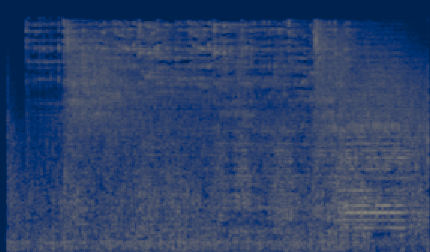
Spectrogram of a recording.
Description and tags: Residual for orchestral intro sound
Difference between original signal and reconstructed one
orchestral, residual, sine-model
